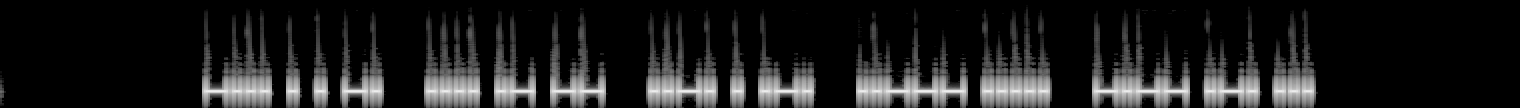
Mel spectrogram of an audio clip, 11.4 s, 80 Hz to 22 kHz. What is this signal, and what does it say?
Morse code, heard as a keyed tone, about 23 wpm, 700 Hz. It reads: BEEN HAM FER 25 YRS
